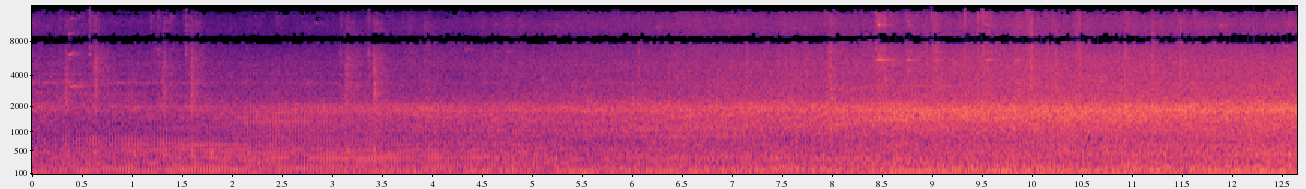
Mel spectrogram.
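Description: Diesel passenger train's coaches rolling over the rails and moving away, a steady low rumble with a hiss that grows louder toward the end.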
